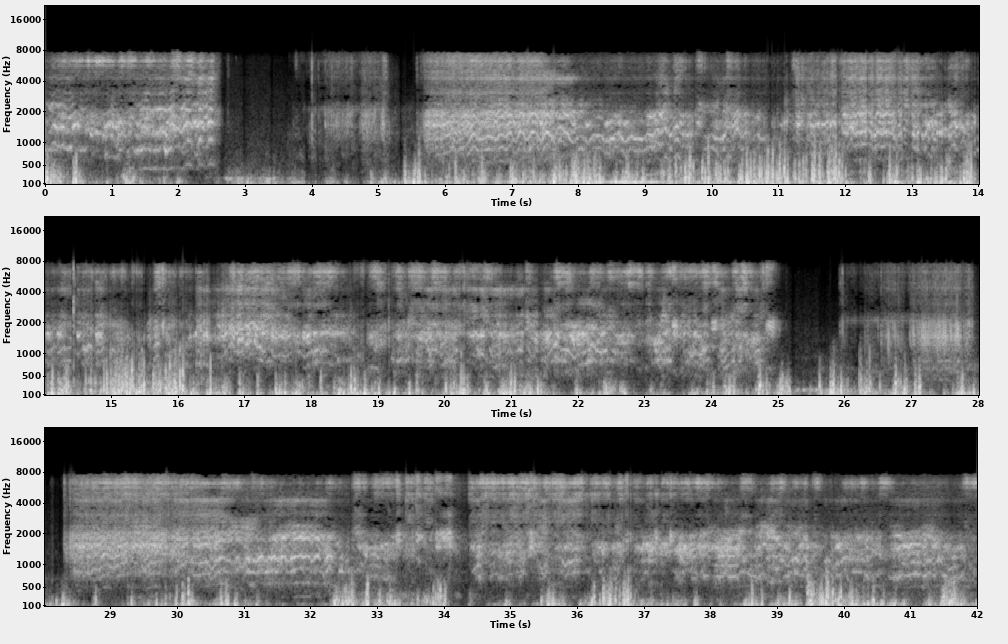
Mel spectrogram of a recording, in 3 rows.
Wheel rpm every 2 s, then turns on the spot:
110, 30, 30, 60, 70, 70, 70, 70, 70, 70, 70, 70, 20, 0, 50, 70, 70, 70, 70, 70, 70.
none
